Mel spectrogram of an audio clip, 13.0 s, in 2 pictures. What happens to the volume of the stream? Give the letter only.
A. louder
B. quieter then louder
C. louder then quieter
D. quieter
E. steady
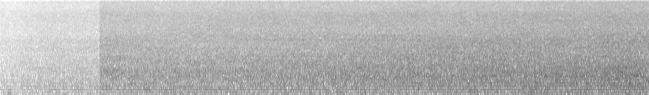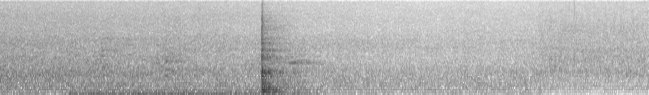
C.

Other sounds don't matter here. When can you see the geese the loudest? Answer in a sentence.
The loudest moment of the geese is at 9 seconds.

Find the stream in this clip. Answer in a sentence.
The stream can be heard from 0.0 to 12.9 s.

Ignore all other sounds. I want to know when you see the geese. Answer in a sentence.
The geese can be heard from 7.1 to 9.7 s.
